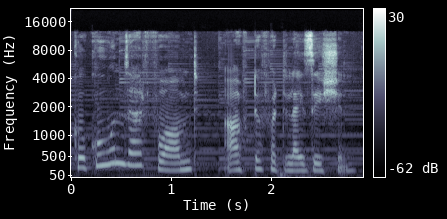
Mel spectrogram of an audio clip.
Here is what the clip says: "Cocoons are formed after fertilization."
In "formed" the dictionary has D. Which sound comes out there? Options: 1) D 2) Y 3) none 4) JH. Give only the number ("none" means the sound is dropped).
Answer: 1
